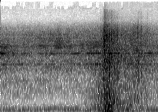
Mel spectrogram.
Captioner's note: lightning crashing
